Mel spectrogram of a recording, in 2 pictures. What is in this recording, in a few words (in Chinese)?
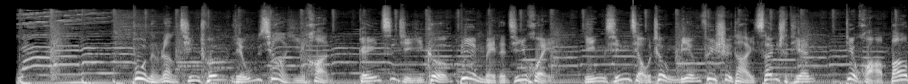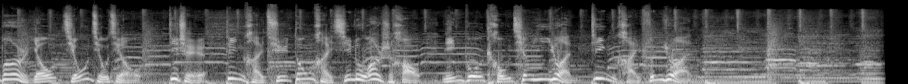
广告; 隐形矫正医院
